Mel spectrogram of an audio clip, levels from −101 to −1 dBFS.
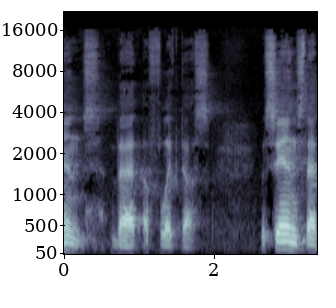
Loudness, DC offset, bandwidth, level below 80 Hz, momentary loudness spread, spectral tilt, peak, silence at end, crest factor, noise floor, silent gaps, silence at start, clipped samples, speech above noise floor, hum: -26 LUFS; under 0.1%; 16.5 kHz; -78 dBFS; 21 LU; -4 dB/octave; -8 dBFS; 0 s; 20 dB; -63 dBFS; none; 0 s; under 0.1%; 37 dB; none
